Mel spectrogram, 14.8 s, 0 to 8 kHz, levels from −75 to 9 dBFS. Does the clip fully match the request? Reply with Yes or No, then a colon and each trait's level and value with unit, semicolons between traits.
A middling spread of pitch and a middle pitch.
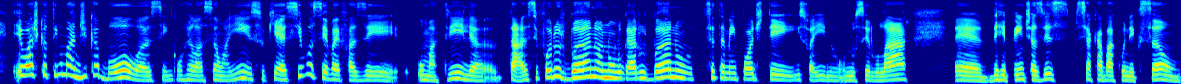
No: wide, 6.5 semitones; medium, 180 Hz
